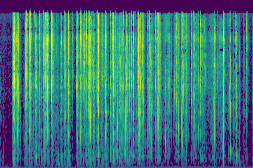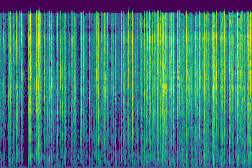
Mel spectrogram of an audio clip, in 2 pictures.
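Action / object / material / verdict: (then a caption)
scrape / thin cellophane plastic film / cellophane / none. Fingertips crinkle and squeeze thin, clear cellophane gift wrap covering a heart-patterned gift in a pink zippered bag. The result is dense, bright crackling and rustling that runs almost continuously for about ten seconds, made of sharp snaps with very little low end.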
